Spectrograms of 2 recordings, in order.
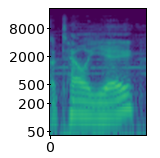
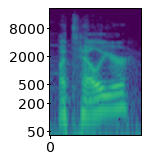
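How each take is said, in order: First: The word is pronounced the French way. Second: The word is pronounced the common way. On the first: "that word is actually French and it's supposed to be pronounced atelier" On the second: "the more common pronunciation of that word is like um"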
